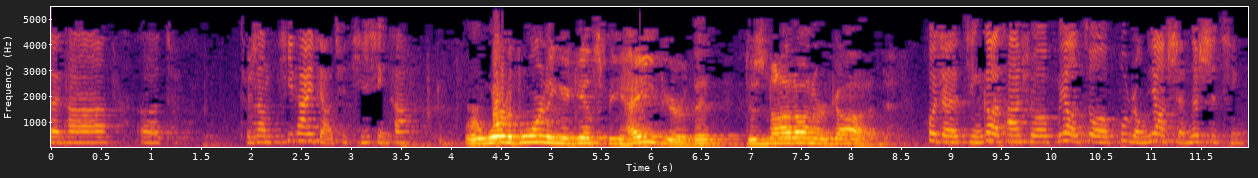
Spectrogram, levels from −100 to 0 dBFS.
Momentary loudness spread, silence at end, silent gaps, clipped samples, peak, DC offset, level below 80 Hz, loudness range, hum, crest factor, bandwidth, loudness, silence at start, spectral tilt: 20 LU; 0.05 s; none; under 0.1%; 0 dBFS; under 0.1%; -52 dBFS; 16 LU; none; 18 dB; 5.2 kHz; -16 LUFS; 0 s; -9.5 dB/octave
